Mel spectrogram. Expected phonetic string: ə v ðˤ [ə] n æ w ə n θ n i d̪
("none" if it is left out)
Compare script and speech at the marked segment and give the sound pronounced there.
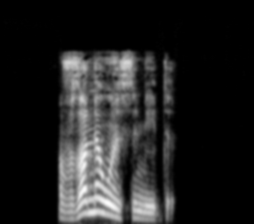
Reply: ɑ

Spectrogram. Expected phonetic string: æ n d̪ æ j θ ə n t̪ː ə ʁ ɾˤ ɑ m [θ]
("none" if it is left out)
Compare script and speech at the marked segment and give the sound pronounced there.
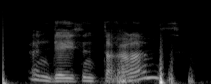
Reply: θ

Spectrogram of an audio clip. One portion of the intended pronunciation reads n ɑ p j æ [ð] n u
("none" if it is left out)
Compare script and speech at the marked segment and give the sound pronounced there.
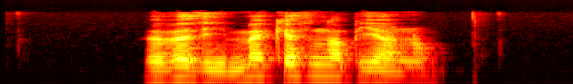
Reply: none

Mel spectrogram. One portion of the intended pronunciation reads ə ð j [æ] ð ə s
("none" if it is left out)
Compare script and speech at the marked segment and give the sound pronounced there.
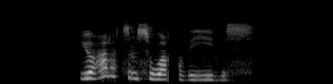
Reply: i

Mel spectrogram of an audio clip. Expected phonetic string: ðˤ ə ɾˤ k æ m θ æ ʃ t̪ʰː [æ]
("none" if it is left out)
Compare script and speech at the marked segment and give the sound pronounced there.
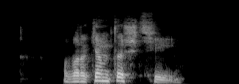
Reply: i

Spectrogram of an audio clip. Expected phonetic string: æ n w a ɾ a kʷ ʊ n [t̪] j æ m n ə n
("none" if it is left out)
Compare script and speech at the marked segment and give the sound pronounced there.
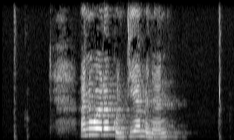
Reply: t̪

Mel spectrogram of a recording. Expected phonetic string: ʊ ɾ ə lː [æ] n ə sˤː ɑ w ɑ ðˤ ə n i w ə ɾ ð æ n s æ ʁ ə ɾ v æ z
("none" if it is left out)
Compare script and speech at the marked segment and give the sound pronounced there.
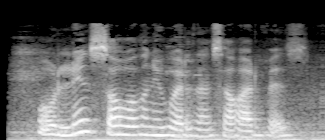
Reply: i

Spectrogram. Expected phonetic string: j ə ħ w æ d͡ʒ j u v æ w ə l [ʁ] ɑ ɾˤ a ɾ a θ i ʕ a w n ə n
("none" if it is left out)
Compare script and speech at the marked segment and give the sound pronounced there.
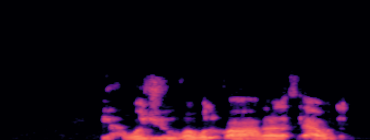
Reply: v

